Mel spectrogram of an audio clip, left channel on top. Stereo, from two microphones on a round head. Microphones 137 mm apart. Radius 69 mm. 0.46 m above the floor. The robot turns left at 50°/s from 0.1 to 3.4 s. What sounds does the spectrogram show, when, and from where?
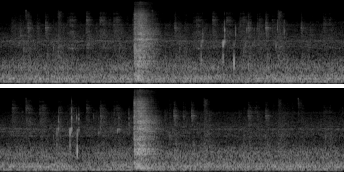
1.3 s a snare drum: 30° right (ahead or behind), 1.8 m; by 1.6 s 20° right (ahead or behind), 1.8 m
